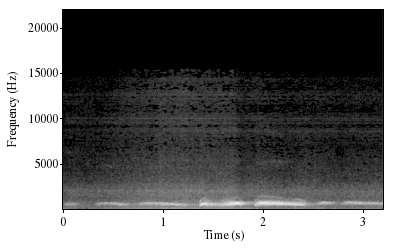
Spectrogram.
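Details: Trapping-decoy spotted dove opening with faint low coos, then two stronger hoarse notes and a trailing softer one.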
